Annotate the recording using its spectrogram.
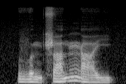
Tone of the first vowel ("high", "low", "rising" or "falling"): low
